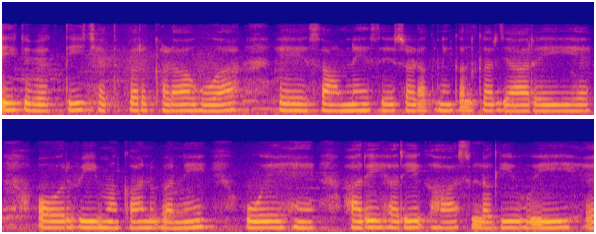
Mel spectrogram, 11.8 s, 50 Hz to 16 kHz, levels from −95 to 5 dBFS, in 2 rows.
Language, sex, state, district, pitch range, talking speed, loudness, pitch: Hindi, female, Uttarakhand, Tehri Garhwal, 195-210 Hz, 130 wpm, -17 LUFS, 200 Hz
